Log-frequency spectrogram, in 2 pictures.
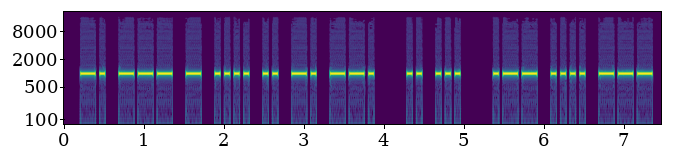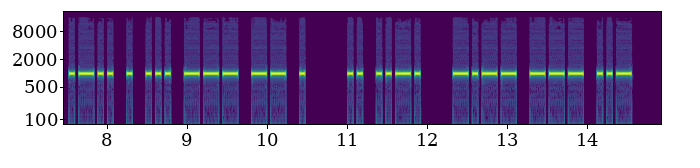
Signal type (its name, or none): Morse code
